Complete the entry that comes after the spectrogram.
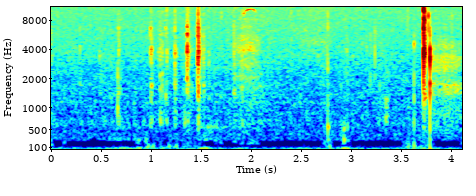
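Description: Typing on a computer keyboard to enter a database table name, a quick run of soft, light key clicks with a brief louder flurry near the end, close and alone.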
